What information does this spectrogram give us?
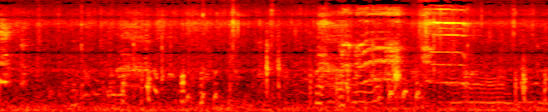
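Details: Rooster crowing in a chicken coop among clucking hens, a harsh stretched crow with rising and falling harmonics near the middle, surrounded by scattered clucks and pecking noises.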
